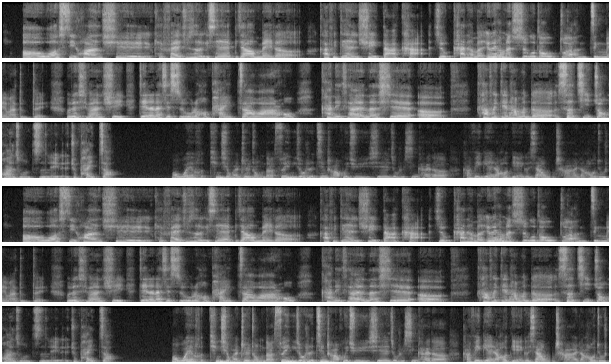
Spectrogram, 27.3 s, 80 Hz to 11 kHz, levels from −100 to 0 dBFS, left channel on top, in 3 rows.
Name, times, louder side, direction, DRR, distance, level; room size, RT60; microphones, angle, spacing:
voice 1, 0.3-19.9 27.2-27.3, left 3 dB, 20° left, 0.4 m, -31 dB
voice 2, 20.8-27.3, right 6 dB, 65° right, 0.5 m, -35 dB
3.5 x 2.1 x 2.9 m
head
